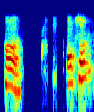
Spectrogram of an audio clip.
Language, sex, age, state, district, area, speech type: Assamese, female, 60+, Assam, Dhemaji, rural, conversation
